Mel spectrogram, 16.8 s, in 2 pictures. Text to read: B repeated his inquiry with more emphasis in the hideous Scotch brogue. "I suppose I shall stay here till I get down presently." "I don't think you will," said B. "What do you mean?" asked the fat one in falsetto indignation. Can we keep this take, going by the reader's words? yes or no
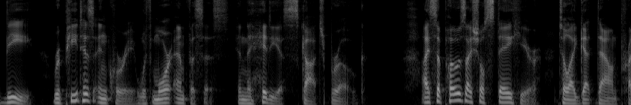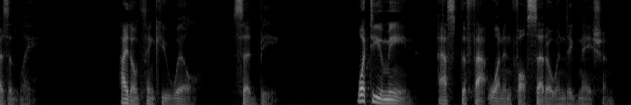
no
